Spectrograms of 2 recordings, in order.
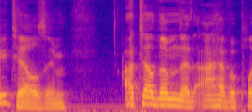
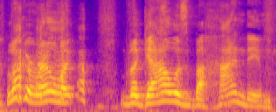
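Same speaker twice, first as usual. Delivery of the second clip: usual speaking voice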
